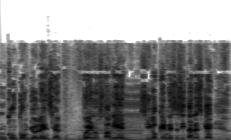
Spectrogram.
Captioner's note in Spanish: Vibra el celular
